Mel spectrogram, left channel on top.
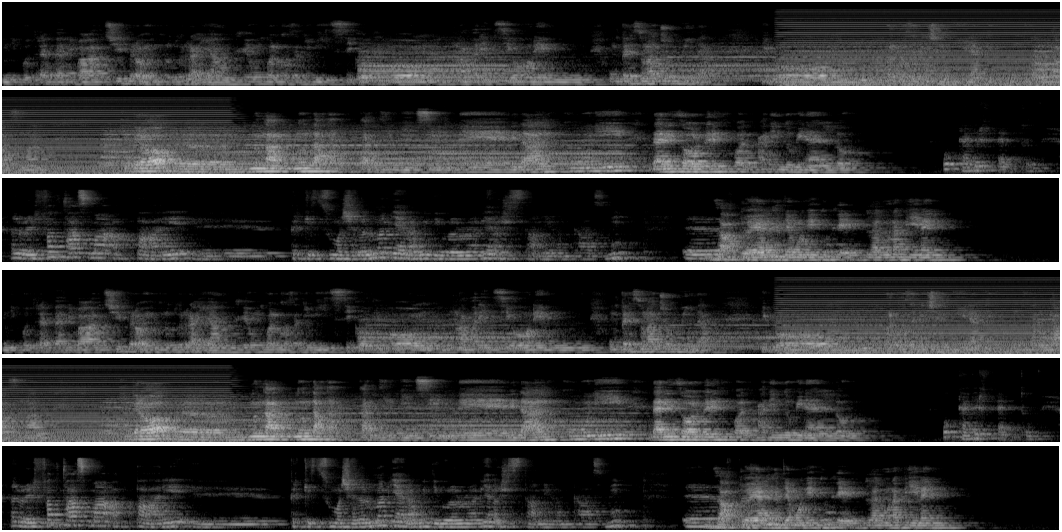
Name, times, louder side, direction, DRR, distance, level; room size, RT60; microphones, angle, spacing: voice 1, 0.0-11.4 11.8-19.0 28.2-30.6, equal, 80° right, -3 dB, 2.3 m, -29 dB
train sounds, 3.6-6.0 6.4-17.6, left 3 dB, 20° left, 0.4 m, -37 dB
sound 1, 7.7-12.9, equal, 20° right, 1.0 m, -34 dB
voice 2, 20.0-27.4 28.0-29.0, equal, 65° right, 1 dB, 1.2 m, -34 dB
7.2 x 4.4 x 4.2 m, 0.80 s
head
